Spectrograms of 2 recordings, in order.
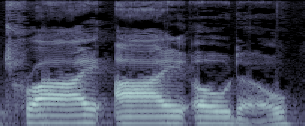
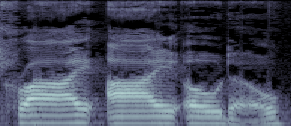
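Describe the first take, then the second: First: The two vowel sounds are said as separate syllables. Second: The same.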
